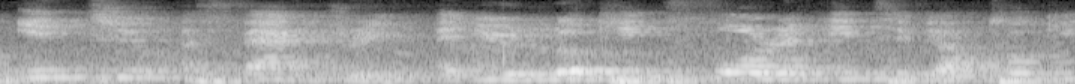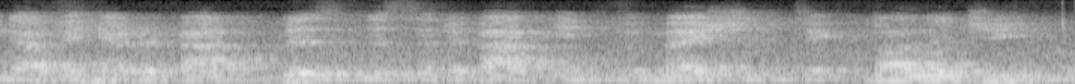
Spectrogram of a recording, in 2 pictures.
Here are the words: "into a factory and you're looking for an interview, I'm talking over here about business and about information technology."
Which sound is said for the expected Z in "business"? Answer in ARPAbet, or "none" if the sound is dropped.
Z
